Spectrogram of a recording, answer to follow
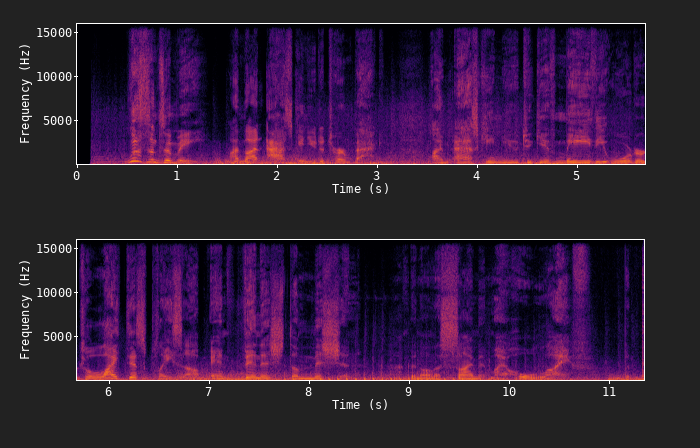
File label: english american video games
